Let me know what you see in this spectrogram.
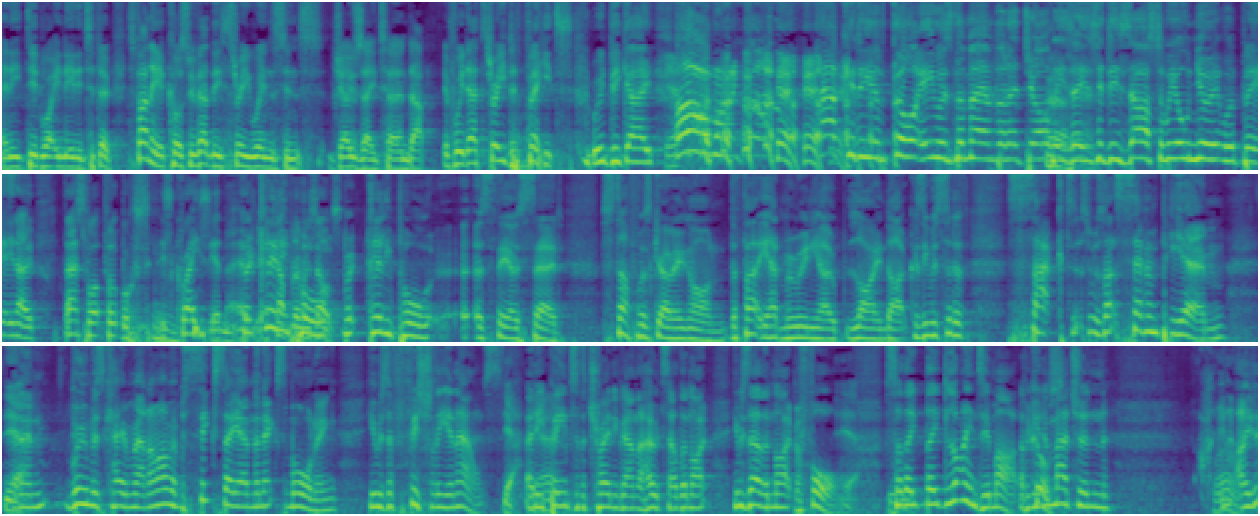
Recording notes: LIVE from The 100 Club in Londons West end!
